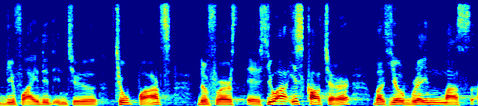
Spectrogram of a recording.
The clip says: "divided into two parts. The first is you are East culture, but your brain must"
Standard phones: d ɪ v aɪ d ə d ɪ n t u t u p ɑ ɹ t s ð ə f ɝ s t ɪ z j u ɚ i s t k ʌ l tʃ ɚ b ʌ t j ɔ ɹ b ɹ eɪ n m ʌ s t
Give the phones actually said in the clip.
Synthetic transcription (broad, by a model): d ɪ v aɪ d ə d ɪ n t u t u p ɑ ɹ t s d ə f ɝ s t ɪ s j u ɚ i s k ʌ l tʃ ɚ b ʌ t j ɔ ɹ b ɹ eɪ n m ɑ s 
